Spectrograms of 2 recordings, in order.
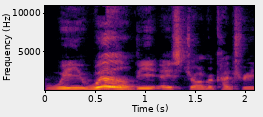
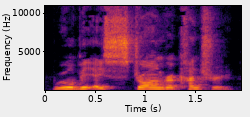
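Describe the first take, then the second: First: The words are said flatly without emphasis. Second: Key words are stressed with strong emphasis. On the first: The speaker calls it wrong. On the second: The speaker calls it right. "I stress words like"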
